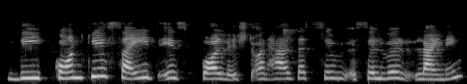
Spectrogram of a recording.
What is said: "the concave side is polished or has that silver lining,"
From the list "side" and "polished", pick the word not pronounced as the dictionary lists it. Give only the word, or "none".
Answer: none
